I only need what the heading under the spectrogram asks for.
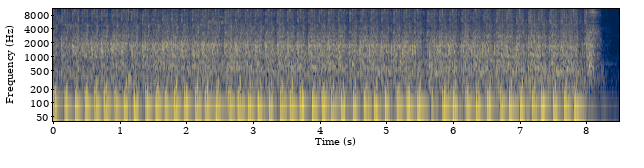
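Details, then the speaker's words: Wrecked 2005 Yamaha Kodiak 400 4x4 ATV, first start on starting fluid after recoil repair: single cylinder thumps at an even, quick beat about eight seconds, then shuts off cleanly; no bad sounds or smoke, normal idle. "it runs i like that that's a good thing"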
